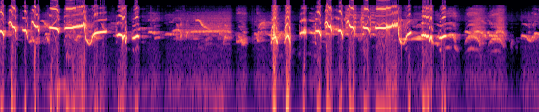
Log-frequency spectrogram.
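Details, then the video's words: Energetic white-rumped shama in full song, played to set other shamas singing; rich looping whistles mixed with sharp clicks and harsh buzzy notes, tumbling in rapid, varied sequences. "siulan kacer gacor pancingan kacer susah on dijamin langsung on kalau denger suara kacer satu ini"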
